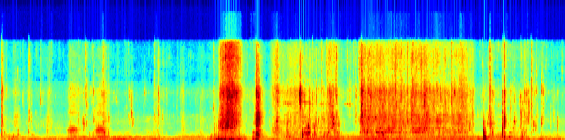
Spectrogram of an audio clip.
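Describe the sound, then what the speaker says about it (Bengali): Water runs and splashes as a fish bought from the market is washed by hand at home, with uneven gushes, drips and clatter and a brief strong surge partway through. "চলো এখন মাছটা আমি ধুয়ে দেখো"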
